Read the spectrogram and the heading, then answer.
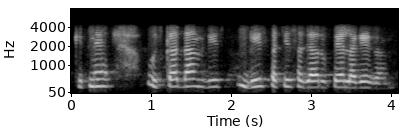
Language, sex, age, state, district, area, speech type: Hindi, female, 30-45, Uttar Pradesh, Ayodhya, rural, conversation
